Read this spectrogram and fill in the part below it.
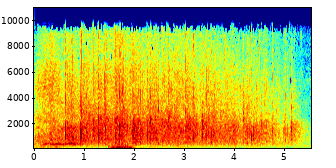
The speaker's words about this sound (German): Ah, klatscht mal, ich erzähle ihr das, wenn ihr klatscht.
